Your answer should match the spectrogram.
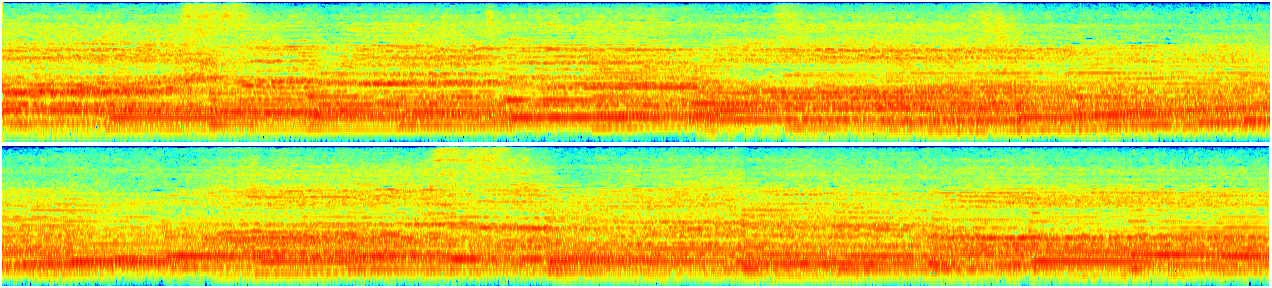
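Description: Church choir singing in several parts at once, on long held notes that move in steps.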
